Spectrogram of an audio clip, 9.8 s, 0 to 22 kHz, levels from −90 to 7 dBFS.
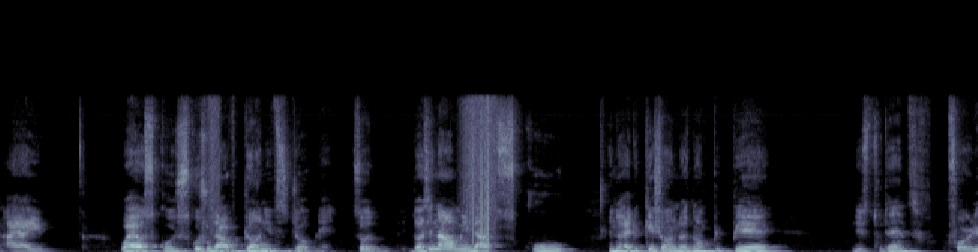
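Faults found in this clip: Wireless microphone noise hits at 2.05–2.21 s and 4.56–5.03 s: static swish over the speech from RF fade in the analogue FM link. Noise fills the gap rather than leaving silence, unlike packet loss.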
